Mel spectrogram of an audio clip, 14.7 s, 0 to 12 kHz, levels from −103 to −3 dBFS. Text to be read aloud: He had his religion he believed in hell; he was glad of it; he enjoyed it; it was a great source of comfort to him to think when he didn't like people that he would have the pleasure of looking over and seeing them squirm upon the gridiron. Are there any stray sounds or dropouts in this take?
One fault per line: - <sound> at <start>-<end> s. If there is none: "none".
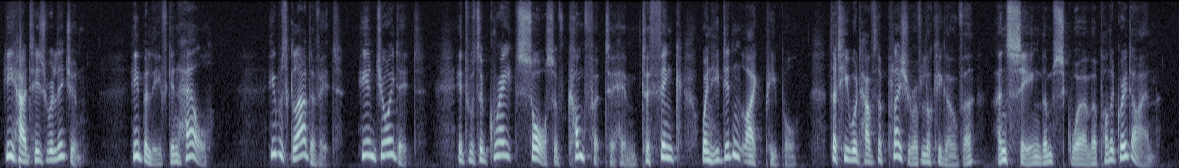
none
